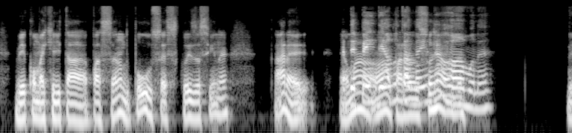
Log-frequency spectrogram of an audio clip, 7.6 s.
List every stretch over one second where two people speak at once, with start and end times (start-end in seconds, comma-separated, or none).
4.6-6.2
